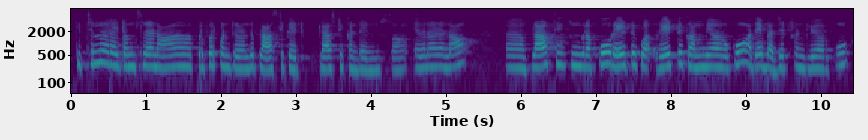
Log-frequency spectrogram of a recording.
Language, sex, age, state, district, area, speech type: Tamil, female, 18-30, Tamil Nadu, Namakkal, urban, spontaneous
